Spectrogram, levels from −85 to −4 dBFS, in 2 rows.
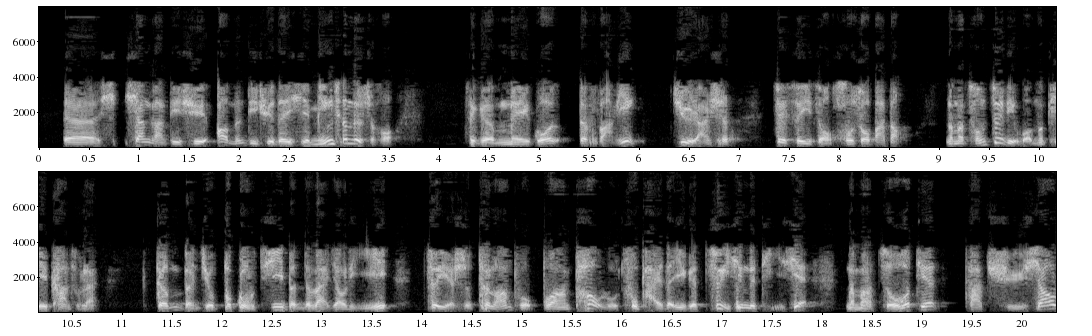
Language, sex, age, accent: Chinese, male, 50-69, native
